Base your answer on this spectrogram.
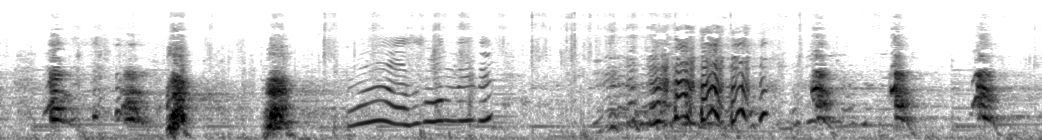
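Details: Bernese Mountain Dog Belle, a one-year-old female, playing with a Golden Retriever friend at Dog Run Moroyama in Saitama, Japan; several sharp, separate barks and a wavering whine midway, with people talking nearby.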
